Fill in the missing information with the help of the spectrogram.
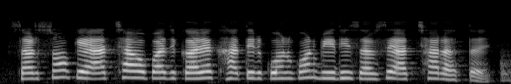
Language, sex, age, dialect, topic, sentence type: Magahi, female, 46-50, Southern, agriculture, question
